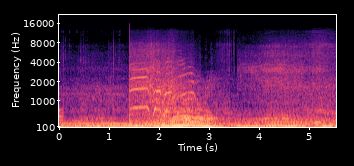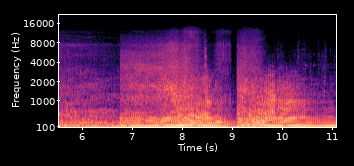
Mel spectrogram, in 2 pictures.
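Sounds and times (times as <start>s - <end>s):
engine revving hard: 1.4s - 11.0s.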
